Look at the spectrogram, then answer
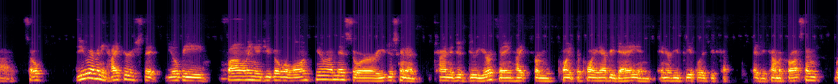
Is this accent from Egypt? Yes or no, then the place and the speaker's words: no; New Jersey, United States; now in New York, United States; Yeah, that's near where I grew up in New Jersey, and I live in New York now.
